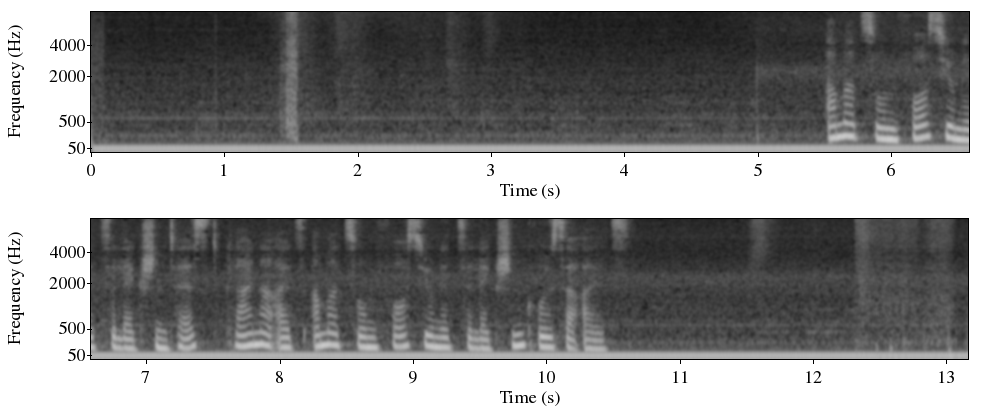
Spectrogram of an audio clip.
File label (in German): Alexa, Alexa redet wirres Zeug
